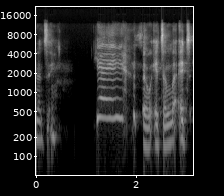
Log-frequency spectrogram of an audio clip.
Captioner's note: giggles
